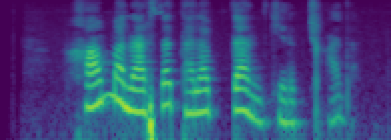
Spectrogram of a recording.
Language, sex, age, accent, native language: Uzbek, female, 18-24, Toshkent shahri, Uzbek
